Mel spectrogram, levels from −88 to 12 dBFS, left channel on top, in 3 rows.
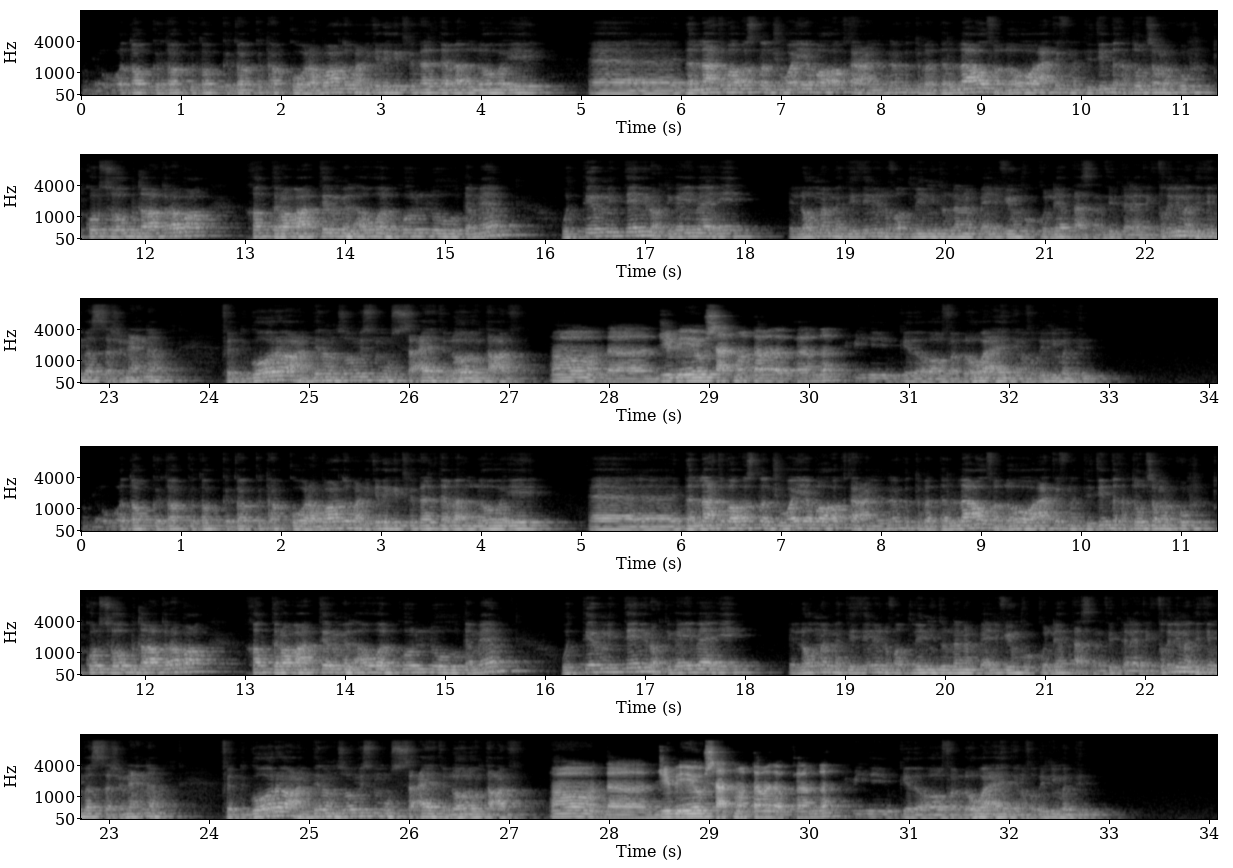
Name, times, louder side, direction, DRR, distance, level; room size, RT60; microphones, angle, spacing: voice 1, 0.0-4.5 5.1-12.6 13.0-15.6 16.2-17.9 18.4-23.5 24.1-27.1 30.4-32.7, right 1 dB, 10° right, -4 dB, 0.8 m, -27 dB
voice 2, 27.4-30.2, right 3 dB, 65° right, 5 dB, 0.5 m, -23 dB
3.7 x 2.5 x 2.9 m, 0.72 s
head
